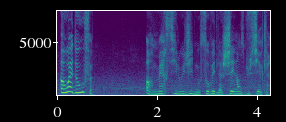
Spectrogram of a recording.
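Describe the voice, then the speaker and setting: High-voiced, excitable teenage girl. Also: moderate pace, slight background noise. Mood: excited. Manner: gushing, slangy, swearing, self-mocking. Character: excitable, self-conscious sixteen-year-old French girl. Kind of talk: audio drama, slangy first-person inner narration and dialogue.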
